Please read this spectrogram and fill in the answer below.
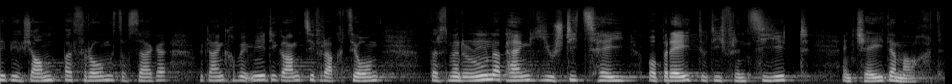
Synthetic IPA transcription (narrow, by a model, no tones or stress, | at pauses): ɪbɪʃɑmpəɾfɾoʊmuəsəχsæːɡə | ɪɡd̥ɛŋkχəmɪtmiːɾdiɡɑnt͡sifɾɑkt͡sjoːn | d̥ɑsməɾənʊnɑbhæŋːɪɡijuʃtit͡shɛɪʋob̥ɾɛɪtud̥ifəɾɛnt͡siːət | ɛntʃɛɪdəmɑχt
